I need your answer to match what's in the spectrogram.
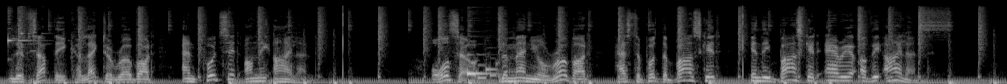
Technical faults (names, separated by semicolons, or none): file header played as audio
